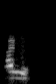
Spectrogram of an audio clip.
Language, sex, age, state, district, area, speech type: Marathi, female, 30-45, Maharashtra, Wardha, rural, conversation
